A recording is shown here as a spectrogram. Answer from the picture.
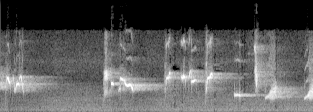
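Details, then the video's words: Greater green leafbird song from a master recording for training: warbled high phrases, then repeated chirps, a steady whistle and rising slurred notes, with a quiet pause early on. "kicau burung cucak hijau master"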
